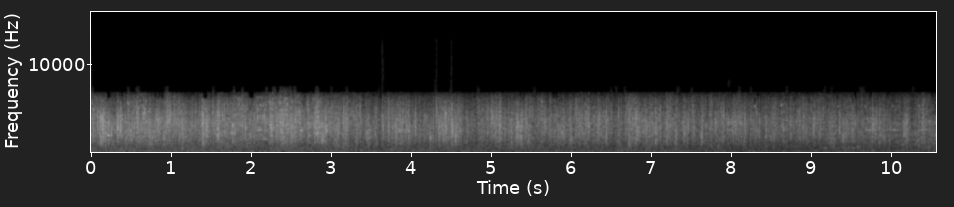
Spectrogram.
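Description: Steady rain falling, a dense, even hiss full of fine crackles. A low hum comes in near the end.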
